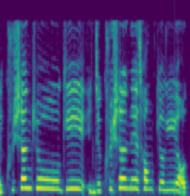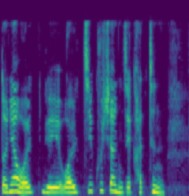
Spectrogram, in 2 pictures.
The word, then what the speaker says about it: 월지: 월시라고 쓰긴 하지만 월시라고 쓰고 월지라고 읽습니다.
